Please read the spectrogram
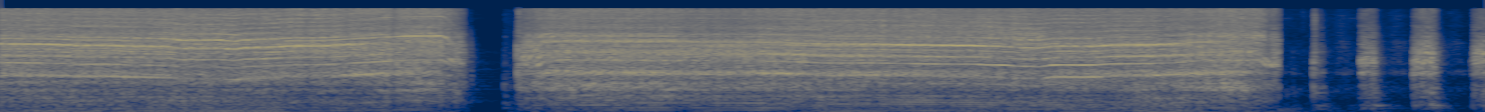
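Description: Cordless drill running a pocket-hole bit through plywood in a Kreg jig: a steady high whine that stops for a moment after about two seconds, then starts again. Near the end it gives way to a few short bursts.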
